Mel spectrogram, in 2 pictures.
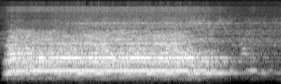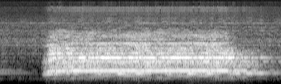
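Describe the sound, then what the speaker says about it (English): The normal pull-down whistle of a model train engine gives two long, loud, steady harmonic blasts with a short dip between them, heard alone and up close. "if you use the normal pull-down whistle,"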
